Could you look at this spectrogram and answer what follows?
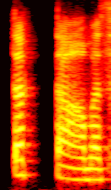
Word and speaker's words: ತತ್ತಾಮಸ: ಅತತ್ವಾರ್ಥವದಲ್ಪಂ ಚ ತತ್ತಾಮಸ ಮುದಾಹೃತಂ ತತ್ತಾಮಸ ಇದು ನೋಡಿ ತತ್ತಾಮಸ ಅಲ್ಲಿನು ಒತ್ತಕ್ಷರ ಬಂದಾಗೆ ಹೇಳಬೇಕು ತಕೆತವತ್ತು ತತ್ತಾಮಸ ಮುದಾಹೃತಂ ಗ್ಯಾಪ್ ಬಿಡಬೇಡಿ ಸ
